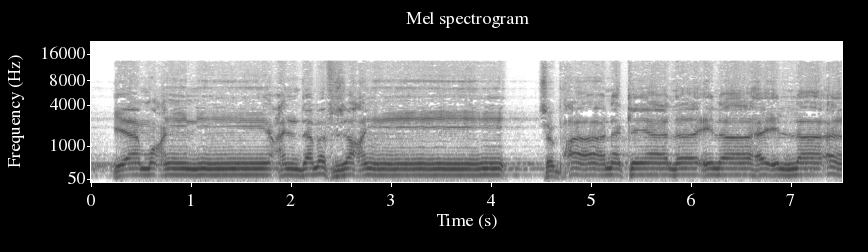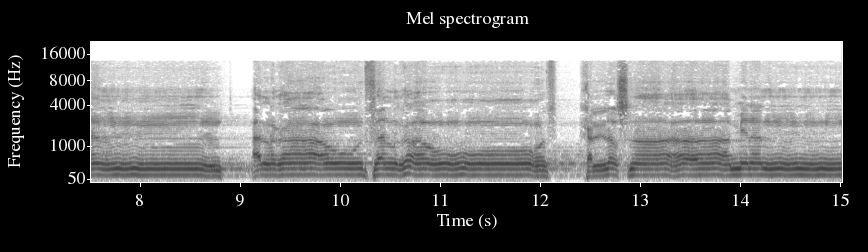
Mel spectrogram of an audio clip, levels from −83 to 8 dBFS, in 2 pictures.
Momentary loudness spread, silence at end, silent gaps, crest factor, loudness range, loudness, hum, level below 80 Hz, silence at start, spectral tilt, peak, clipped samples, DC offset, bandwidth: 3 LU; 0 s; none; 14 dB; 1 LU; -20 LUFS; none; -58 dBFS; 0 s; -4.5 dB/octave; -6 dBFS; under 0.1%; under 0.1%; 13.5 kHz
